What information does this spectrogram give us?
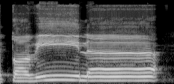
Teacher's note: جب آپ اس پر سٹاپ کریں گے، وقف کر کے اسے پڑھیں گے تو آپ اسے کھینچ کر پڑھیں گے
